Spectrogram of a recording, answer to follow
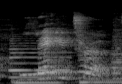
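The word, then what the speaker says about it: להתראות: Leitrot. So when you want to say goodbye in Hebrew while you're there visiting in Israel, say leitrot.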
